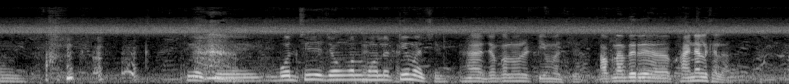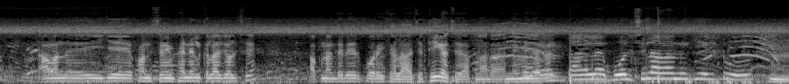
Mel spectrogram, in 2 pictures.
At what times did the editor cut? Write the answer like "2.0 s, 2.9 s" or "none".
none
